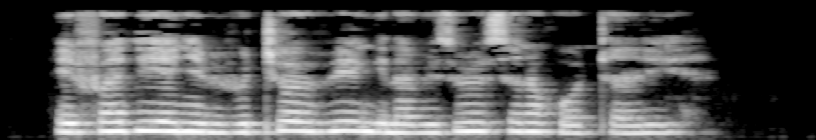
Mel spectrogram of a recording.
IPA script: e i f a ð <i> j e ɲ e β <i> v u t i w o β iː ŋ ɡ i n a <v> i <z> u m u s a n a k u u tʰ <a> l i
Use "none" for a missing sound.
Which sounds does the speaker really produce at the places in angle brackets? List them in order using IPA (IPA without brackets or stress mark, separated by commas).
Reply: i, i, β, z, a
